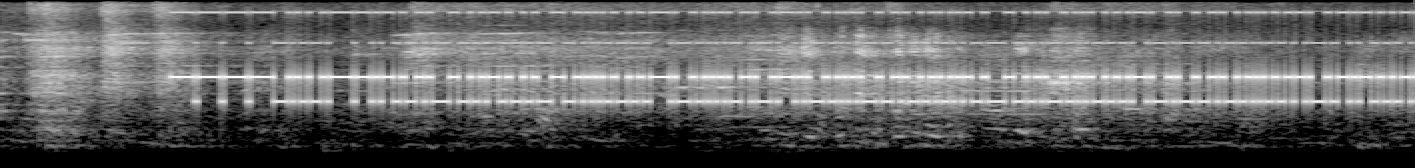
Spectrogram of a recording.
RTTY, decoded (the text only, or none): KUNT U ONS VERZEKEREN DAT ER GEEN …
